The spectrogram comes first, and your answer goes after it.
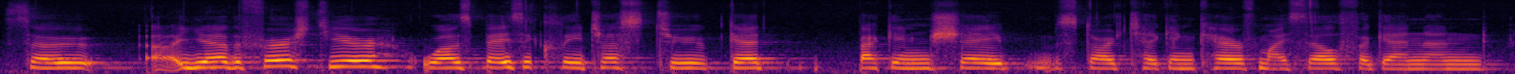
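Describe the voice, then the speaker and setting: Mellow-voiced woman presenting. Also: on the high side, level tone, clear, resonant tone. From Finland. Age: 30s. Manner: earnest, conversational, slightly halting. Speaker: athlete speaking at a workshop. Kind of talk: conference presentation. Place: conference hall.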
